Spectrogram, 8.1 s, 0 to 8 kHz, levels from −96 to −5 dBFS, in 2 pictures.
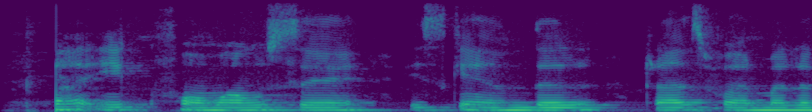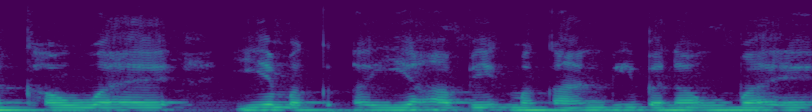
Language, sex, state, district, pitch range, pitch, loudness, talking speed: Hindi, female, Uttar Pradesh, Hamirpur, 175-180 Hz, 175 Hz, -41 LUFS, 155 wpm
